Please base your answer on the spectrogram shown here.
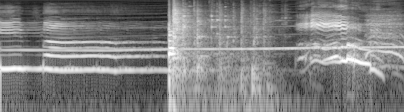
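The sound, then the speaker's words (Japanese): A single sharp crash of a roof tile being smashed with a hammer at night, its broken fragments scattering briefly. Steady electronic tones come before it, and warbling tones follow. “それからというもの、夜になるとどこからともなく姉妹の瓦を割る声が。”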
